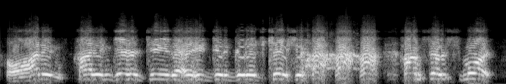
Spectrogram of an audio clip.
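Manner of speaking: mocking a boss who laughs at his own cleverness; imitating a smug gloating official; smug laughing boss. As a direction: chuckle through it like a self-satisfied official. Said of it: "He'd think he was so smart, too".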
